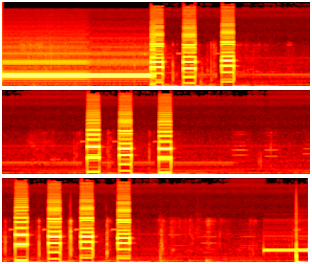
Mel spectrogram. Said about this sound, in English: There we go. Now we got a dial tone. Here we go.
